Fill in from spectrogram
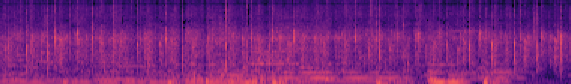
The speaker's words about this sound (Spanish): Y lo que vamos a hacer, como siempre, somos elegantes y hacemos es aplaudir a nuestro público. Muchísimas gracias al público lunero.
